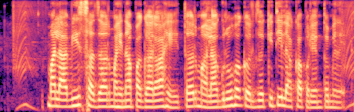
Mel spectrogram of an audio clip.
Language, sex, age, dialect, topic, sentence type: Marathi, female, 31-35, Standard Marathi, banking, question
